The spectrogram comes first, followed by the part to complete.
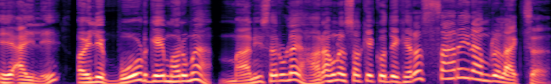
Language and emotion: Nepali, happy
